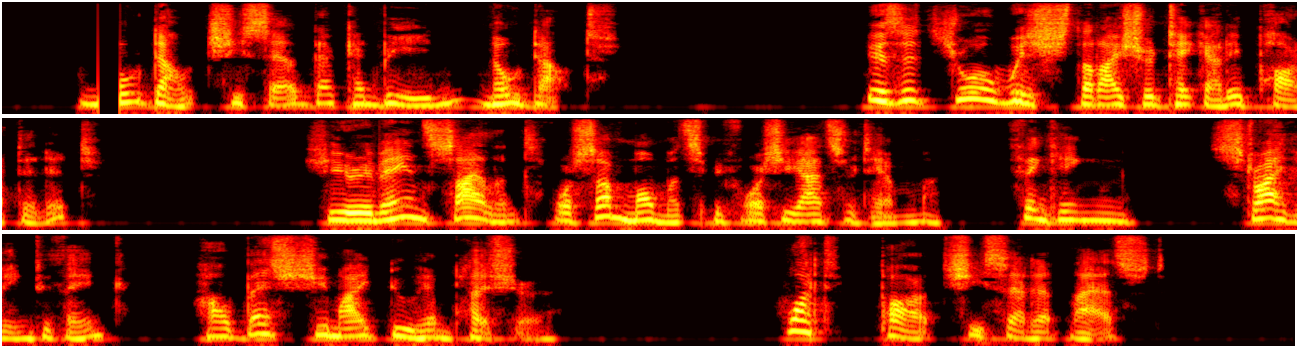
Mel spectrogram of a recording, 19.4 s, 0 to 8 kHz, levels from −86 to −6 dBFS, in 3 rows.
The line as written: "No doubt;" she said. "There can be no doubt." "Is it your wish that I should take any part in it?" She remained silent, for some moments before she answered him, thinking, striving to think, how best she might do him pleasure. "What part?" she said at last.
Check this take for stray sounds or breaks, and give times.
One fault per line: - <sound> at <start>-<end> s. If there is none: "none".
- dropout at 0.5-0.6 s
